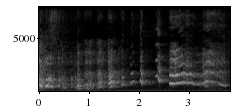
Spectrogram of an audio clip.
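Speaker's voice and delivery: a high, loud burst of laughter; the friend's type gives it away, a shrieking laugh. Real, not acted. Punchline of the reveal.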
